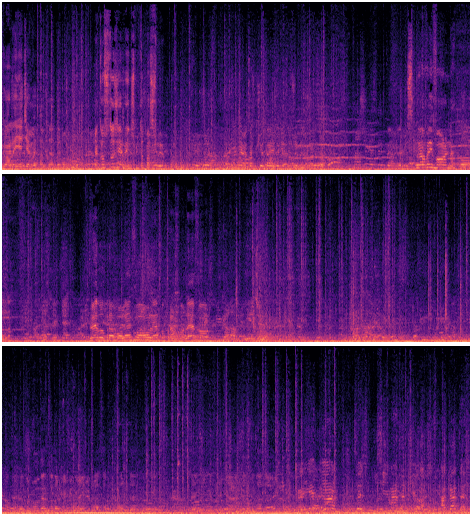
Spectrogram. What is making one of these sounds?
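Tyres roll over a paved road.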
